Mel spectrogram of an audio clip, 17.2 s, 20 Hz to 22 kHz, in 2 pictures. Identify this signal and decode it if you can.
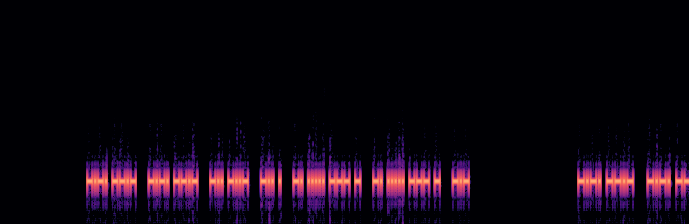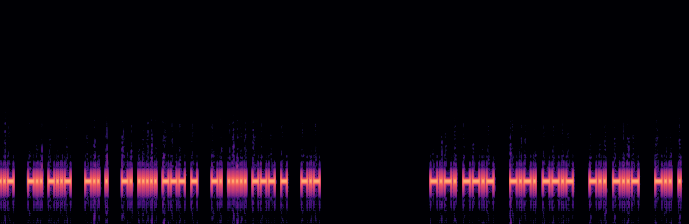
Morse code, heard as a keyed tone, about 48 wpm, 700 Hz. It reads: CQ CQ DX DE N5OT N5OT K CQ CQ DX DE N5OT N5OT K CQ CQ DX DE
